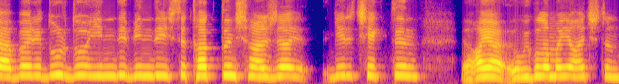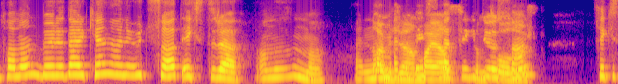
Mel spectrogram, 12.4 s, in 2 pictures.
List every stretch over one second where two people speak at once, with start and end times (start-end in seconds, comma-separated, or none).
9.9-11.5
